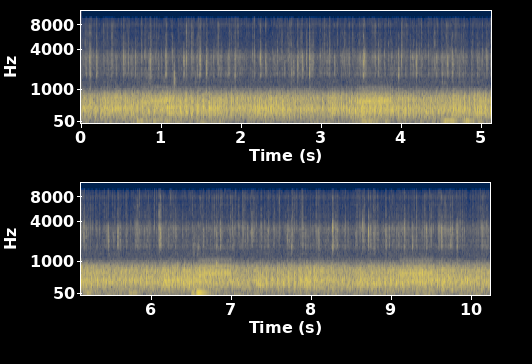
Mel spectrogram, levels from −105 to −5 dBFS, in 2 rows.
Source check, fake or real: real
